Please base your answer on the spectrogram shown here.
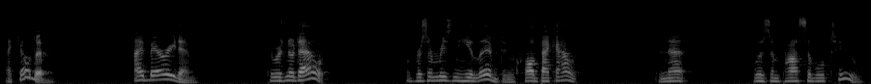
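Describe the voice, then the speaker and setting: A man's voice: a little high, big pitch swings, normal speed, long pauses, fairly bright tone, voice pushed up. A man narrating a visual novel as a distraught, obsessive young killer who doubts his sanity, brooding and repeating himself insistently. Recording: game noise behind the voice.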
